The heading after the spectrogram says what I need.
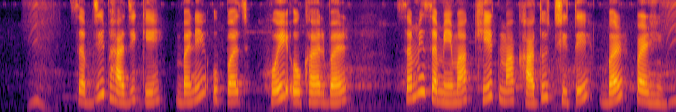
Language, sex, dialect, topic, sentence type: Chhattisgarhi, female, Western/Budati/Khatahi, agriculture, statement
